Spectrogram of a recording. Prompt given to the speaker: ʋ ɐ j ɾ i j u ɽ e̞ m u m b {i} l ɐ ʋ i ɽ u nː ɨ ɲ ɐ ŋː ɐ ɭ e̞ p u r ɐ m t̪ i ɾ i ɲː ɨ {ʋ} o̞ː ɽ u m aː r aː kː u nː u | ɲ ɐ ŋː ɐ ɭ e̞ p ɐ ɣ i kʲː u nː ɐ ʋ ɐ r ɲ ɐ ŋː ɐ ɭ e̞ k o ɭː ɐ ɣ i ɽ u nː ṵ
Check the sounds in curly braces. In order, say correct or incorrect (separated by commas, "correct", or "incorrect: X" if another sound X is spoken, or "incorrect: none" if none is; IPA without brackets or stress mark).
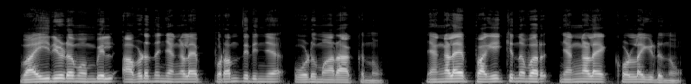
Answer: correct, incorrect: none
